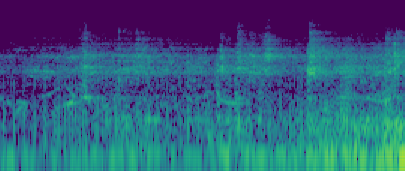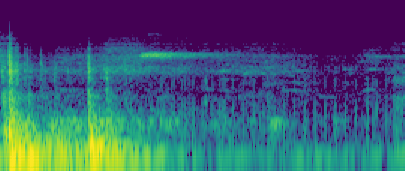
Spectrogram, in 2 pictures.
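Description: Two heavy thuds about a second apart near the middle, from contact at the ice hockey goal close to the camera as players scramble in the crease. Faint arena crowd voices and skating noise run underneath.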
